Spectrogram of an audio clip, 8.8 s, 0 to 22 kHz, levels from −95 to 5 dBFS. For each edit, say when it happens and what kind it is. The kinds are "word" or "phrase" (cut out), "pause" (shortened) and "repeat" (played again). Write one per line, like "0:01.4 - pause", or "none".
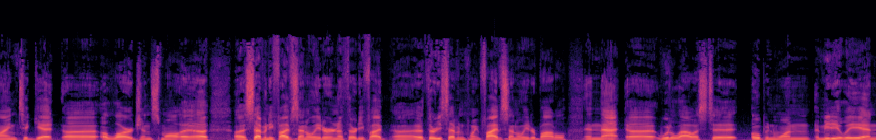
0:03.8 - word
0:05.8 - word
